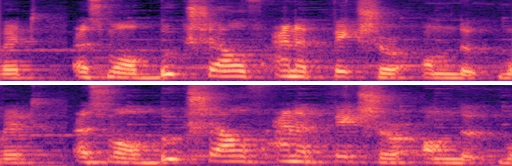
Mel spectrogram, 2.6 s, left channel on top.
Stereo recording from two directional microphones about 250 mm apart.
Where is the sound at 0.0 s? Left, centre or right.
Left.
